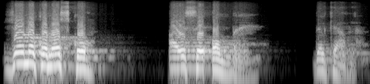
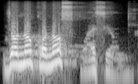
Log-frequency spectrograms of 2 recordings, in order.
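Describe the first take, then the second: First: Slow, low, hushed oath of denial; Peter's denial. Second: Said in the usual way. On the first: Retold or imitated. Peter swearing to the crowd he never knew Jesus, slow and low. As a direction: drag out the words as if swearing an oath.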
